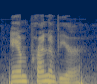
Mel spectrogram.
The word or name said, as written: Amprenavir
